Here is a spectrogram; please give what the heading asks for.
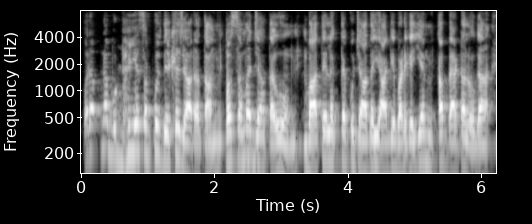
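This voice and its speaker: A man's voice: on the high side, warm tone, highs cut off. A young man casually retelling a manga story in slangy speech, acting out the characters' lines as he goes. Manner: acts out all characters' lines in quick slangy dialogue. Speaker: manga recap narrator.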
